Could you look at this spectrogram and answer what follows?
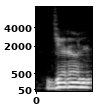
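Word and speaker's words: Gerald: আজ আমরা পড়বো class nine lesson four a ডে ইন দা জু বাই জেরলড ডরাল।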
